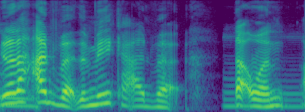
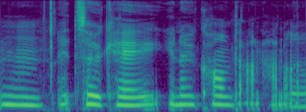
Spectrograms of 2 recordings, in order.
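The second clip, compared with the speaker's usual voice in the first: put-on calm flat monotone, quieter; 10 dB quieter than usual. Describing talking to their kid after medication, the speaker imitates own calm monotone. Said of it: "I'm like monotone".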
